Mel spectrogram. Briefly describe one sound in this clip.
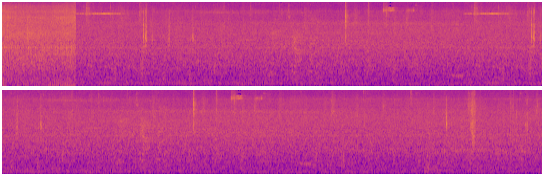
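A low city hum fills the air outdoors.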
